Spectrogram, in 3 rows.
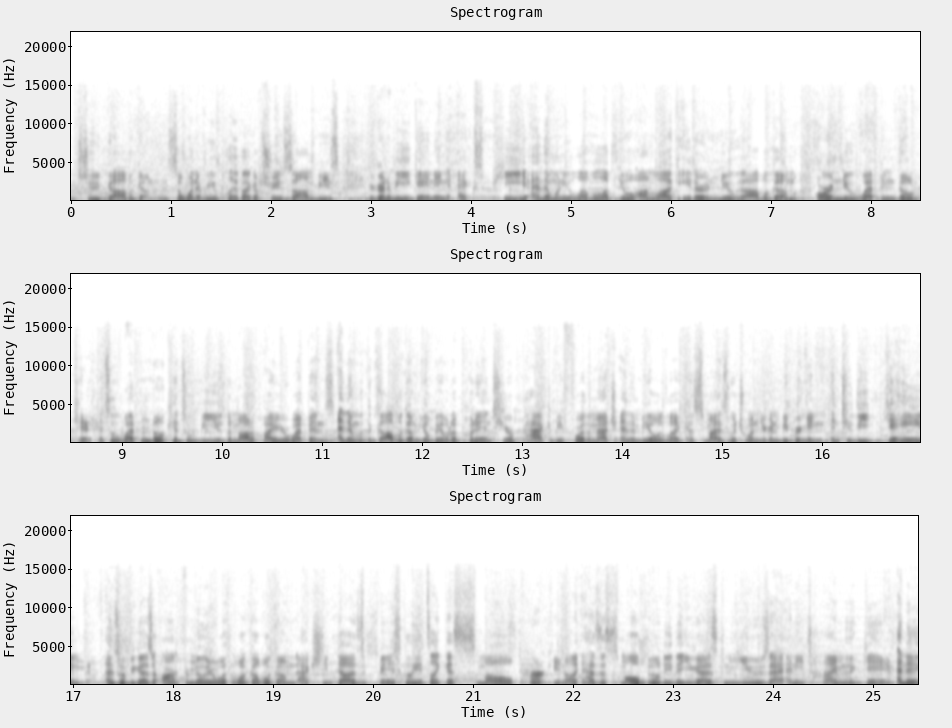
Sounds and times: Music: 0.0 - 25.4
Speech: 0.0 - 25.4.

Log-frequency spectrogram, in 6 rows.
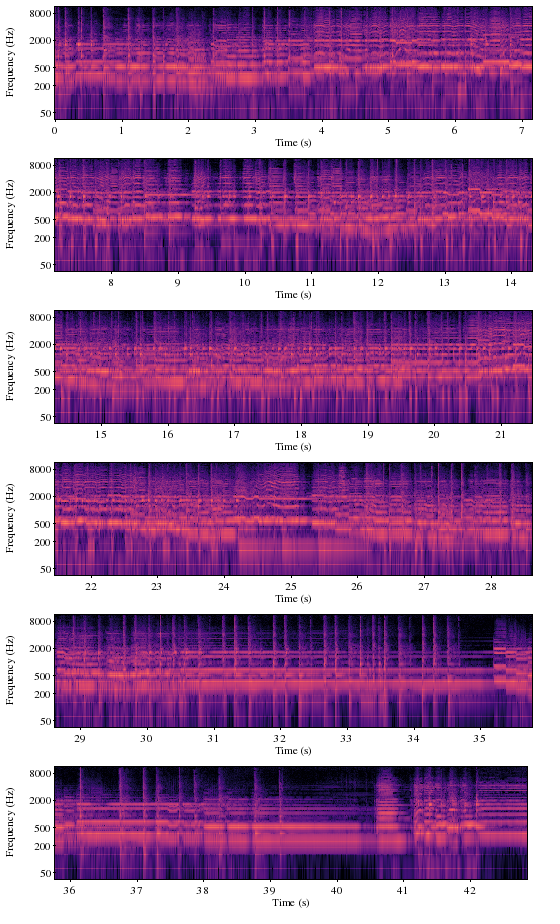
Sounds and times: Carnatic music: 0.0 - 42.8
Classical music: 0.0 - 42.8
Musical instrument: 0.0 - 42.8
Traditional music: 0.0 - 42.8.

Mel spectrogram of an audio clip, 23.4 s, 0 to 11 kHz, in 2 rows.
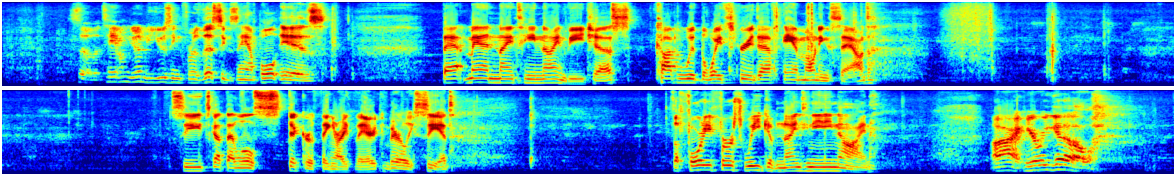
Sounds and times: Speech: 0.7 - 3.3, 4.3 - 9.0, 10.3 - 20.6, 21.5 - 23.4.

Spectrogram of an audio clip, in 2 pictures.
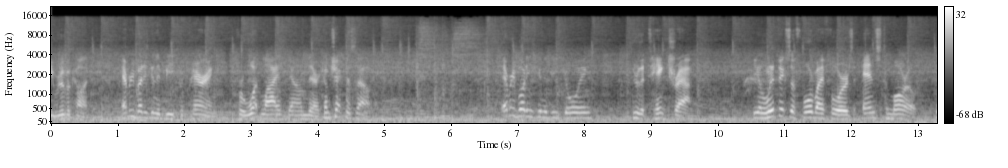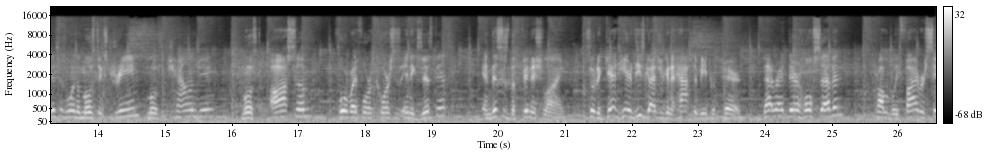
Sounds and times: Speech: 0.0 - 4.8, 6.8 - 9.6, 10.5 - 26.5
Music: 0.0 - 26.5.

